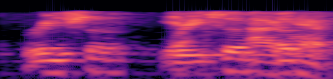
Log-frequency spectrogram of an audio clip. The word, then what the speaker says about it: Risa: Lisa with the R. Risa?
